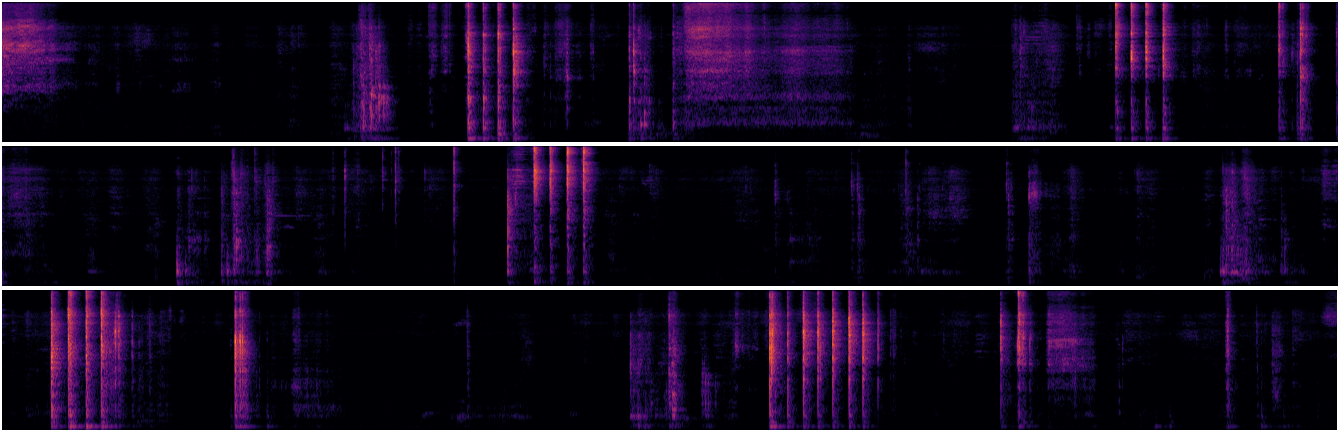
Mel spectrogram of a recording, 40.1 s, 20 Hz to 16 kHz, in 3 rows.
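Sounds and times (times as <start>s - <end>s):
toy kitchenware clicking and clattering: 3.3s - 7.7s, 11.0s - 11.9s, 18.4s - 19.4s, 33.0s - 35.8s, 36.7s - 37.5s.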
